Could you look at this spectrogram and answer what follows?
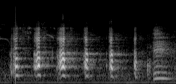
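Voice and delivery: squeaky burst of laughter; high giggle. Real, not acted. Cracking up at his own joke, high giggle. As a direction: let a high giggle escape.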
